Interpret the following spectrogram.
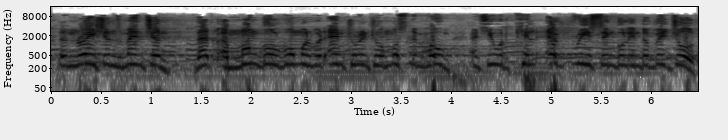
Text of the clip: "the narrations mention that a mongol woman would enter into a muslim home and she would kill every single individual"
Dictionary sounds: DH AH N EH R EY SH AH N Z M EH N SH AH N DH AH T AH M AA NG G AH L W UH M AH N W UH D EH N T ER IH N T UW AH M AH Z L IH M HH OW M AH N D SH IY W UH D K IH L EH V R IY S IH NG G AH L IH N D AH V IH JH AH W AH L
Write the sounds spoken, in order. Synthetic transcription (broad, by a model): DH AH N EH R EY SH AH N Z M EH N SH AH N DH AH T AH M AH NG G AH L W UH M AH N W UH D EH N T ER IH N T UW AH M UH S L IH M HH OW M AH N SH IY W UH D K IH L EH V R IY S IH NG G AH L IH N D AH V IH JH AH W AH L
